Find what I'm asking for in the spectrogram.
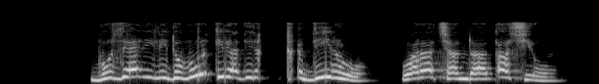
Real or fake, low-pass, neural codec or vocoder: fake; 7.2 kHz; codec, 16 kHz, 16 kbps, FunCodec, trained on LibriTTS, 50 frames a second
